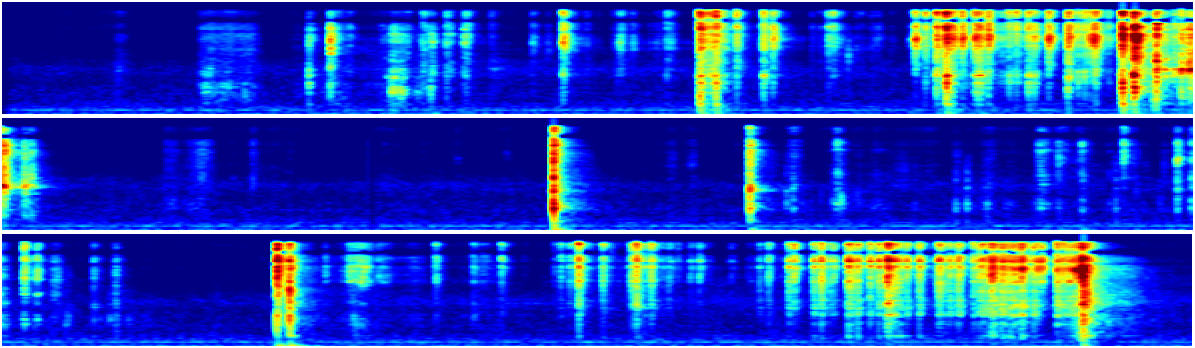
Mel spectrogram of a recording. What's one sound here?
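A plastic toy knife scrapes and taps against toy food.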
